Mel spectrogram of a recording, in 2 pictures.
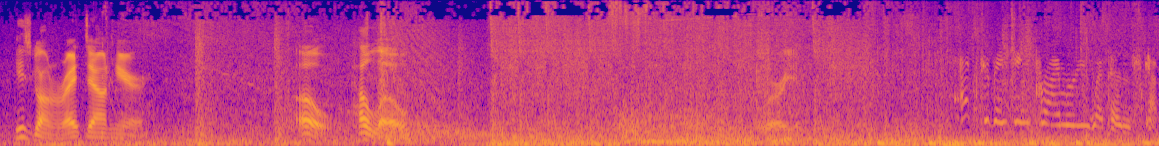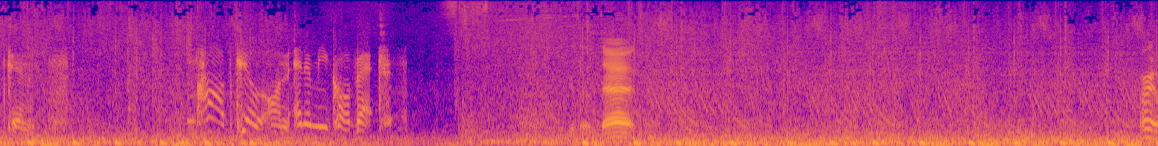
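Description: A spaceship's engines rumble low and steadily.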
